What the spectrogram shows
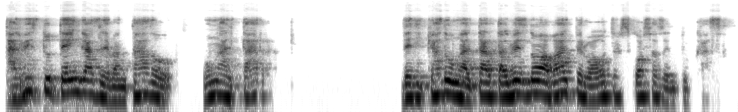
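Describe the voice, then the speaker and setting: A man preaching a sermon, reading scripture aloud and speaking directly to the congregation, rising to loud emphatic peaks and dropping to quiet low asides. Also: moderate pace. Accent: Latin American Spanish.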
